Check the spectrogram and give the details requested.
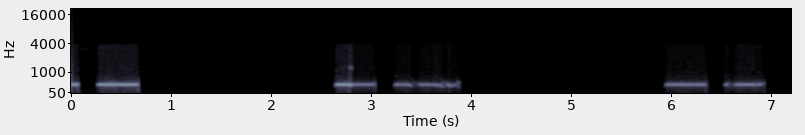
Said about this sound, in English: That actually sounds like it's funny. That's what I mean. Okay, let's cancel that. No, I think it's actually ringing his mobile phone.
